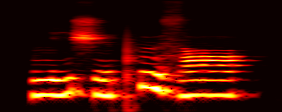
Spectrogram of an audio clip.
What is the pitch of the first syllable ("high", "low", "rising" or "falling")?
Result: rising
